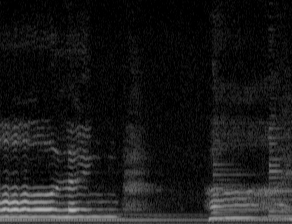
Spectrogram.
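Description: A woman hums a long held note with vibrato over ringing lyre strings; voice and strings fade out about a second and a half in. After a short lull, new plucked lyre notes and humming begin near the end.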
